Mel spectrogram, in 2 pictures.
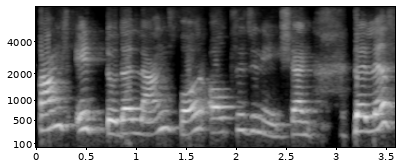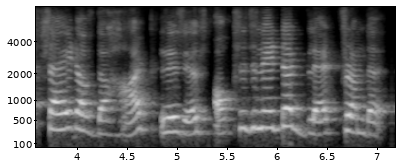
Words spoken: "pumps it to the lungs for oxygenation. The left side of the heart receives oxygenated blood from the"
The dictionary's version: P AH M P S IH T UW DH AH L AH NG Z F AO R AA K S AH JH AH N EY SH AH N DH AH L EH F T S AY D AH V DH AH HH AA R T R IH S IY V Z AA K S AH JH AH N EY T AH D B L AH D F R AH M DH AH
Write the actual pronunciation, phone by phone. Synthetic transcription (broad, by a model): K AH M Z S IH T UW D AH L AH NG F AO R AA K S AH JH AH N EY SH AH N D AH L EH F T S AY D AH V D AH HH AA R T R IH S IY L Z AA K S AH JH AH N EY T AH D B L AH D F R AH M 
